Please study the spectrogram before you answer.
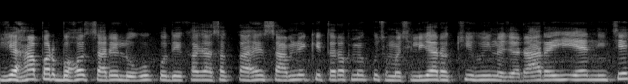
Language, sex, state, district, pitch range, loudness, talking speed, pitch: Hindi, male, Goa, North and South Goa, 200-215 Hz, -21 LUFS, 230 wpm, 205 Hz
